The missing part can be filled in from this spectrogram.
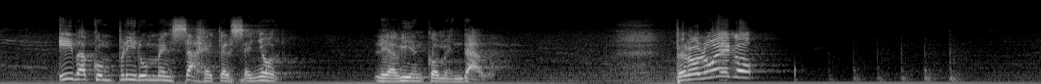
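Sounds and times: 
steady low hum: 0.0 - 10.3
speech: 0.6 - 2.9, 3.7 - 5.0, 6.8 - 7.6
knocking on a door: 8.3 - 9.7.

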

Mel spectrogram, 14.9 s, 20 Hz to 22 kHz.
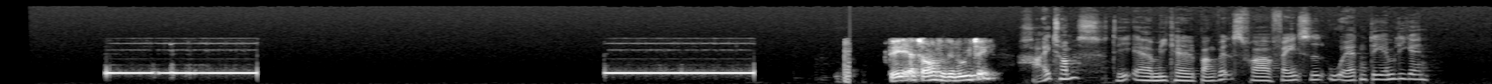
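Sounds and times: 
telephone ringback tone: 1.1 - 2.6, 6.0 - 7.6
speech: 8.9 - 14.9.

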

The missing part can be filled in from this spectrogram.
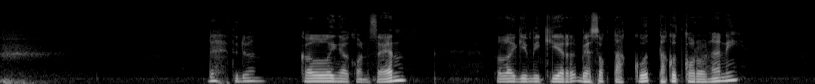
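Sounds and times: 
slow exhale through the mouth during a relaxation breathing exercise: 0.0 - 0.6
speech: 2.1 - 4.2, 5.0 - 7.5.

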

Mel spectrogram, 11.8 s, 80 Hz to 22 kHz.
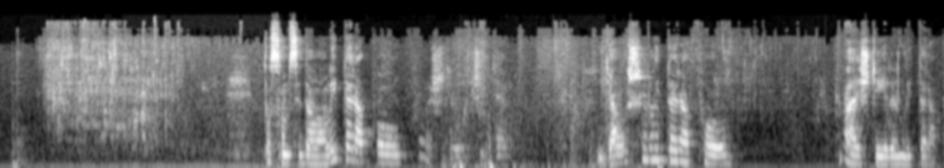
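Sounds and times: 
water pouring into a cooking pot: 0.5 - 2.5, 8.9 - 10.8
speech: 3.3 - 6.5, 7.4 - 9.3, 10.5 - 11.8.

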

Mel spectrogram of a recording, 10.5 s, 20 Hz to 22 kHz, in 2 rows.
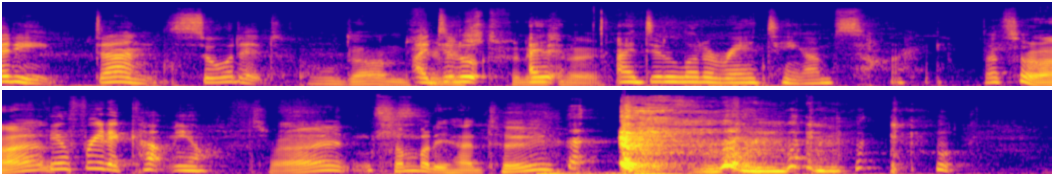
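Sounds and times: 
speech: 0.0 - 10.2
person coughing harshly: 8.0 - 10.1.

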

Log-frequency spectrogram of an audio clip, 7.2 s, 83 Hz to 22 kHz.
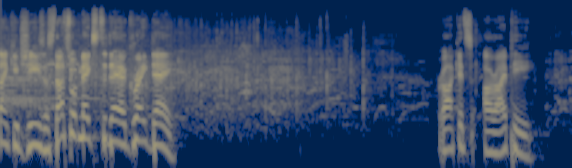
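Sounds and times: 
speech: 0.0 - 2.4, 5.5 - 6.7
audience clapping: 0.0 - 5.1
scattered crowd voices and cheers: 0.0 - 5.5.

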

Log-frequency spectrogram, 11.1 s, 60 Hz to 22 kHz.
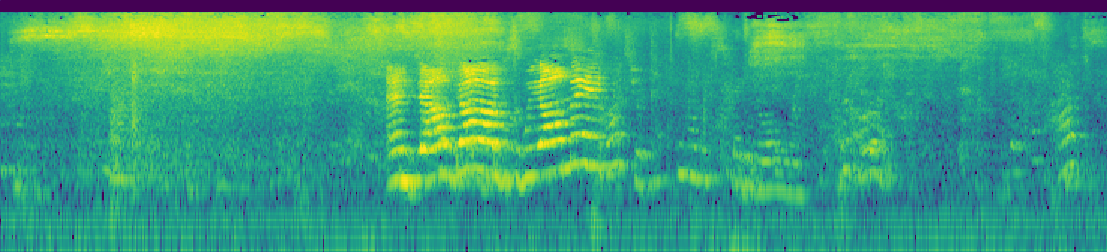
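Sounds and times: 
person making a hissing sound imitating a snake: 0.0 - 5.2, 7.4 - 11.0
speech: 3.9 - 5.1.

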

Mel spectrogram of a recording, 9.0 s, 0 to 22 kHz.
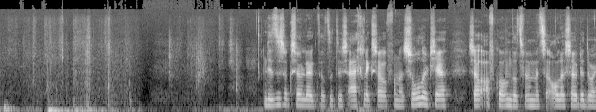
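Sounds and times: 
paper posters rustling and crinkling as taken from boxes and shuffled: 0.0 - 3.8
speech: 4.0 - 8.9.

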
